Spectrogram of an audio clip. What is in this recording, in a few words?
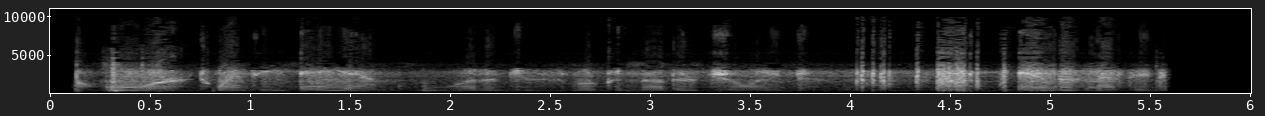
go smoke another joint msg, VOCALS and SPOKEN WORD, FEMALE; MISC and SPOKEN WORD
